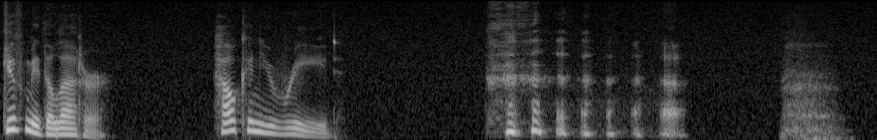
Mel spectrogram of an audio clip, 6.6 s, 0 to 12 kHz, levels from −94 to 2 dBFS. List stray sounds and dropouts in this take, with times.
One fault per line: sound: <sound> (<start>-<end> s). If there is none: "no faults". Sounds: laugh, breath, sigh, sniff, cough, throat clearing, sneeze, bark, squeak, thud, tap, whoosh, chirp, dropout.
sound: laugh (3.6-5.2 s)
sound: breath (5.8-6.4 s)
